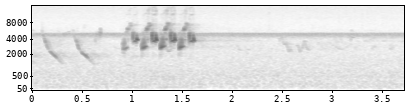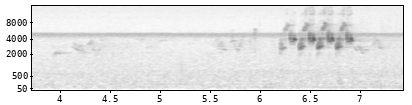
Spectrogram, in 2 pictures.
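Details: Eastern North American Dickcissel song: a short run of dry, buzzy chip notes, then a pause of about four seconds before a matching burst, over a constant high-pitched insect drone with scattered faint downslurred notes.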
